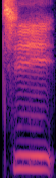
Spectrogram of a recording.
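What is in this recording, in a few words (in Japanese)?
"Chi", Japanese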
